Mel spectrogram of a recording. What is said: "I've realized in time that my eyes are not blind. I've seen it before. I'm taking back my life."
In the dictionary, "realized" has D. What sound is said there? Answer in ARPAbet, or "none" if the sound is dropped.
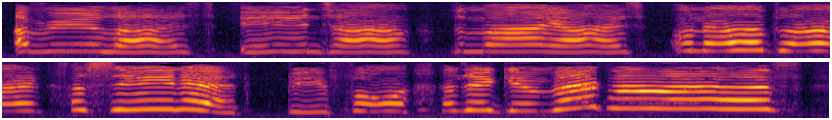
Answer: D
